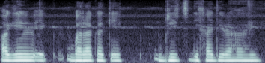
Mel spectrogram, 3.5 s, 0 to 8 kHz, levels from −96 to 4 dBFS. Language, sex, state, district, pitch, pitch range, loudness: Hindi, male, Arunachal Pradesh, Lower Dibang Valley, 145 Hz, 140-145 Hz, -13 LUFS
